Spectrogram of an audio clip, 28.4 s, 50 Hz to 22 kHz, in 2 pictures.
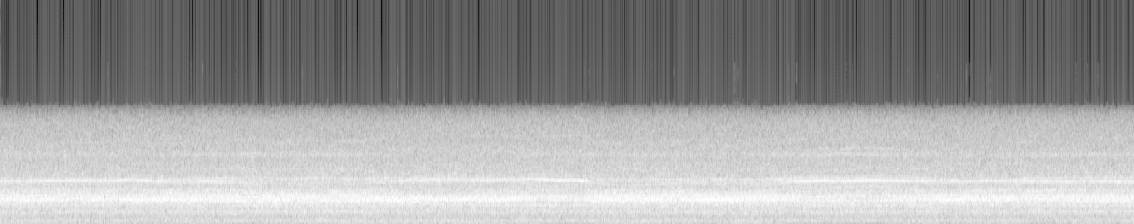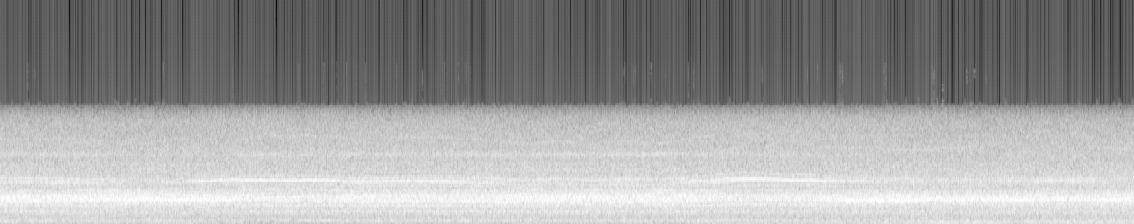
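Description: SYMA X5HC-1 quadcopter's small electric motors and propellers whining steadily, heard close up from the drone's own camera. The pitch wavers up and down as the motors change speed to hold the drone in flight.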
